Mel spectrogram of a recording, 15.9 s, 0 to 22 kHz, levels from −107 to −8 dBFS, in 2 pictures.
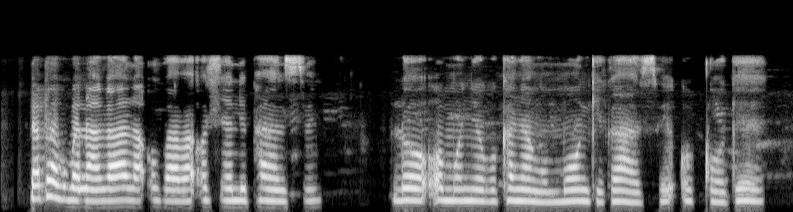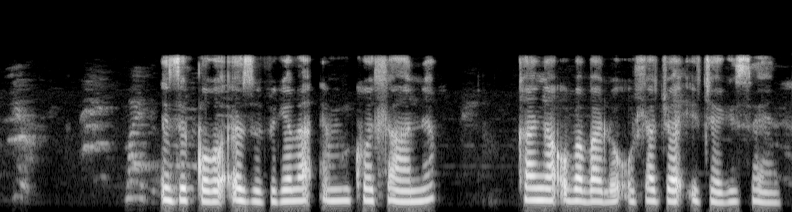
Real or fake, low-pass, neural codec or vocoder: real; 7.2 kHz; none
